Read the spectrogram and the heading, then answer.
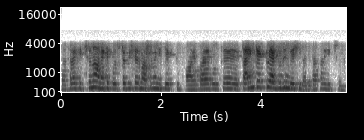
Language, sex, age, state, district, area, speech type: Bengali, female, 30-45, West Bengal, Howrah, urban, conversation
